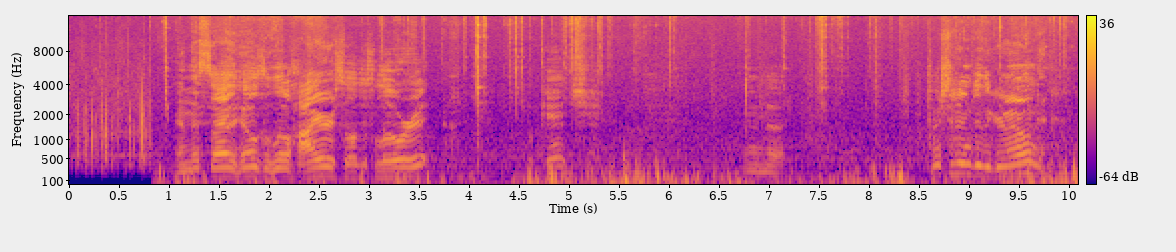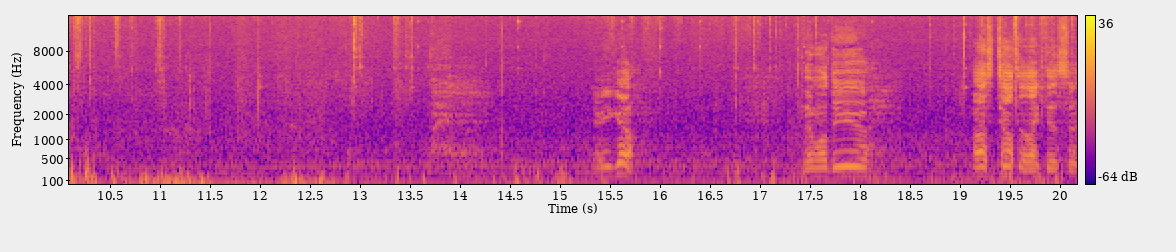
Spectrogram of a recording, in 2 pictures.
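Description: A man talks calmly outdoors, close by.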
